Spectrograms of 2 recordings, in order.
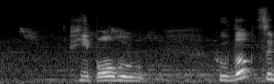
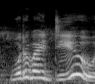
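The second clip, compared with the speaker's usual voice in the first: higher, louder urgent asking; anxious question; 6 semitones higher, 4 dB louder than usual. Retold or imitated. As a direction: beg for direction, voice up. Asking the lady for help.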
